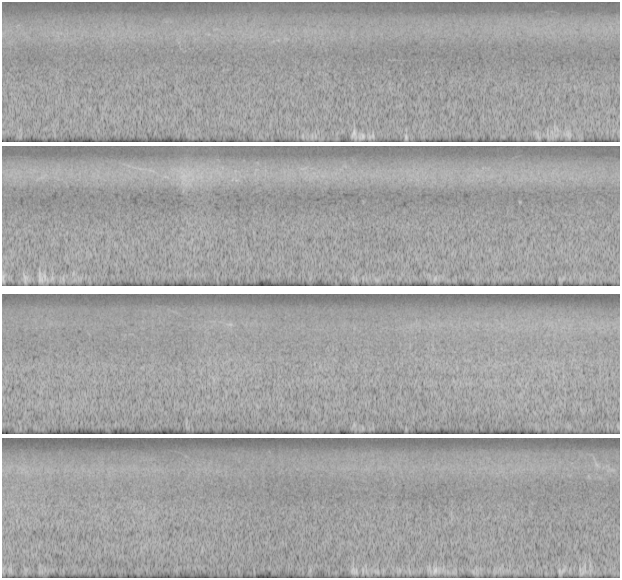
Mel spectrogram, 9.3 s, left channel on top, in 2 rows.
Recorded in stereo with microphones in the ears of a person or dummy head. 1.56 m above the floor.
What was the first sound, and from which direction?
Only background noise.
